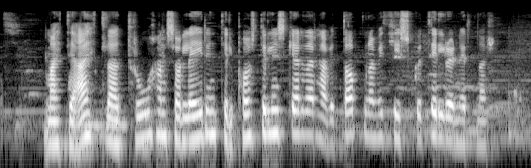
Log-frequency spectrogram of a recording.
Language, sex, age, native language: Icelandic, female, 50-59, Icelandic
